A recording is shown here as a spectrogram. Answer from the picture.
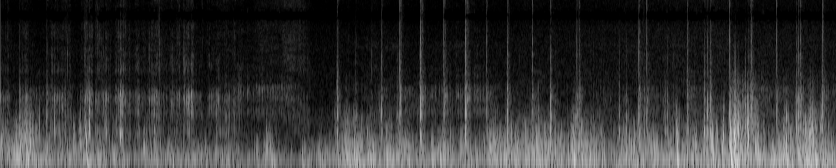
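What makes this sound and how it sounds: Fingertips tap on the lid of a hollow clear plastic lure organizer box, a compartment tray holding several fishing lures. Rapid, irregular hollow knocks with short bright clicks briefly thin out near the three-second mark, then resume more densely and a little louder to the end.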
